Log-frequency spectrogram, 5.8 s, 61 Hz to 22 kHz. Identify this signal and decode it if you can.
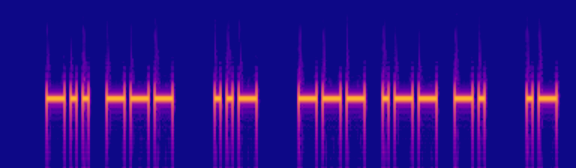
Morse code, heard as a keyed tone, about 21 wpm, 700 Hz. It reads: DO U OWN A
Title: Sentences from Top 400 Words and Abbreviations 20wpm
